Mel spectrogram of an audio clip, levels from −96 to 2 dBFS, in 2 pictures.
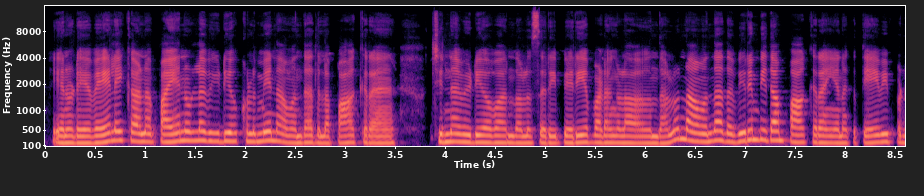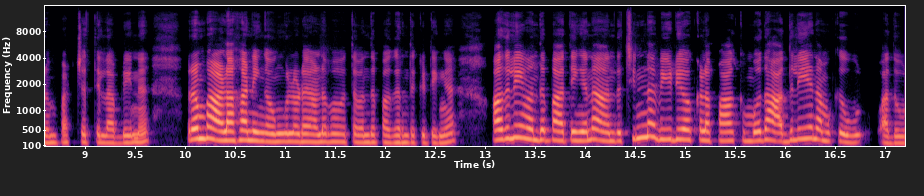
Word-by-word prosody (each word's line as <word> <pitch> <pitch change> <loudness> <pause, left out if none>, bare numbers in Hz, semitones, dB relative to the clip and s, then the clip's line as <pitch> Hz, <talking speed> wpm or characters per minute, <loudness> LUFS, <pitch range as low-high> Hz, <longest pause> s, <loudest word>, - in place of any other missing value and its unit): என்னுடைய 175 0 +1
வேலைக்கான 210 +1 +1
பயனுள்ள 225 +4 +1
வீடியோக்களுமே 215 0 0
நான் 190 -4 -2
வந்து 175 +1 -1
அதில் 170 -2 -3
பார்க்கிறேன். 85 - -2 0.5
சின்ன 200 0 +1
வீடியோவா 185 -1 0
இருந்தாலும் 175 -1 -2
சரி, 170 -1 -1
பெரிய 180 +1 +1
படங்களாக 175 -1 -1
இருந்தாலும் 170 +10 -1
நான் 215 -3 +2
வந்து 210 +4 0
அதை 205 -3 -2
விரும்பித் 245 +2 0
தான் 235 0 -1
பார்க்கிறேன். 185 -1 -1
எனக்குத் 170 -1 -7
தேவைப்படும் 180 -1 -2
பட்சத்தில் 185 -1 -5
அப்படின்னு, 180 +2 -2 0.5
ரொம்ப 280 +1 +7
அழகா 235 +1 +5
நீங்க 215 -2 +2
உங்களோட 205 0 +1
அனுபவத்தை 200 0 -3
வந்து 185 0 -2
பகிர்ந்துக்கிட்டீங்க. 180 0 -4 0.5
அதிலும் 285 +2 +3
வந்து 250 -1 +1
பார்த்தீங்கன்னா, 230 +2 +3
அந்தச் 215 0 -3
சின்ன 295 +3 +3 0.2
வீடியோக்களைப் 250 -3 0
பார்க்கும்போது, 225 +2 0
அதிலே 245 +7 -2
நமக்கு 220 -2 -5 0.5
அது 170 0 -6
200 Hz, 145 wpm, -22 LUFS, 180-230 Hz, 0.5 s, ரொம்ப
